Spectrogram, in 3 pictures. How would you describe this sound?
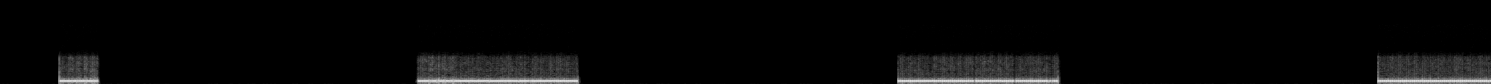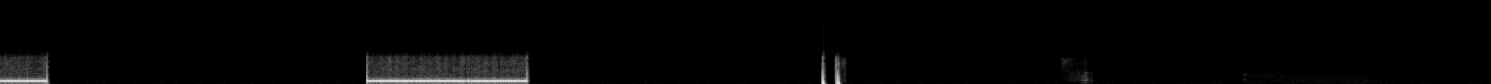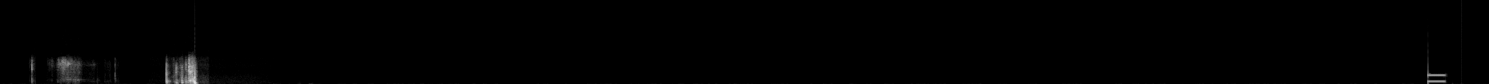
Phone rings, call receiver picks up phone, some silence, hang up phone.
calling, call, house, ring, line, telephone, land, land-line, phone, ringing, click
